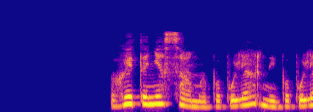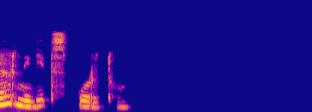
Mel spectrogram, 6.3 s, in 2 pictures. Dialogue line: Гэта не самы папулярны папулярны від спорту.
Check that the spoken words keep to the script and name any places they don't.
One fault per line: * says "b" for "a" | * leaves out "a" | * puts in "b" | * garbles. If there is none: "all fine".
all fine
